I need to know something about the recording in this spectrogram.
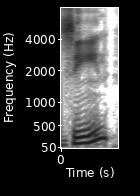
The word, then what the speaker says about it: zine: on with the U it's pronounced Zen uh I have some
